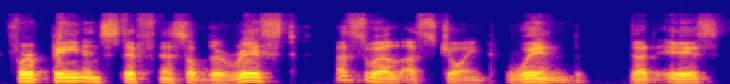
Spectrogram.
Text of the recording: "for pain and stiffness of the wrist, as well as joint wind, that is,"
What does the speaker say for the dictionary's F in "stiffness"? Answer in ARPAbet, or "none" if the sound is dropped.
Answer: F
